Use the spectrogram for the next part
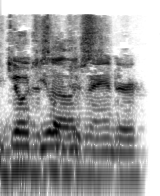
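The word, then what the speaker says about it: Gilgeous-Alexander: Shea Gilgeous Alexander.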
